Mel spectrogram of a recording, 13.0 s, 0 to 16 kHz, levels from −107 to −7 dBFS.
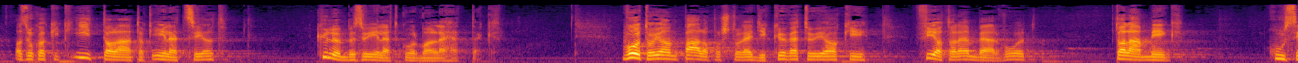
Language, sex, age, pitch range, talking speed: Hungarian, male, 30-49, 120-170 Hz, 90 wpm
